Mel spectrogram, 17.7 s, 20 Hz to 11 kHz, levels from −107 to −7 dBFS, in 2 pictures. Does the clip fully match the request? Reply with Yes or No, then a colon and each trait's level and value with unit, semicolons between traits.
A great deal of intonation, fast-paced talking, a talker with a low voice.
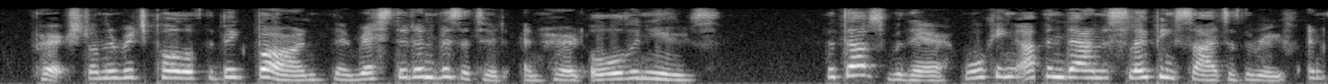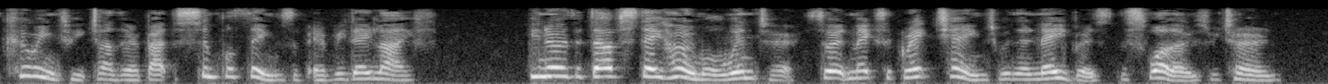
No: wide, 7.4 semitones; fast, 225 wpm; high, 240 Hz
